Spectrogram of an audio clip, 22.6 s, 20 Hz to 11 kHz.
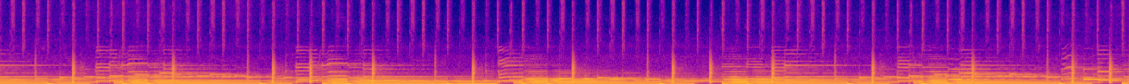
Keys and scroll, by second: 0.6 F1.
